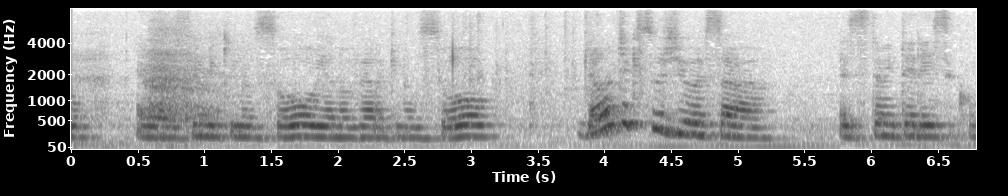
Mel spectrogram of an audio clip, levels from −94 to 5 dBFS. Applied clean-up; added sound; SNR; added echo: none; none; none; none.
